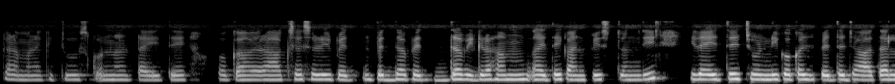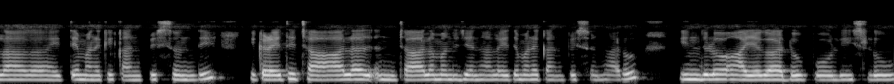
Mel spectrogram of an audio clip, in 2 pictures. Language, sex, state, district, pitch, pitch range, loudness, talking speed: Telugu, female, Telangana, Karimnagar, 220 Hz, 215-230 Hz, -17 LUFS, 110 wpm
